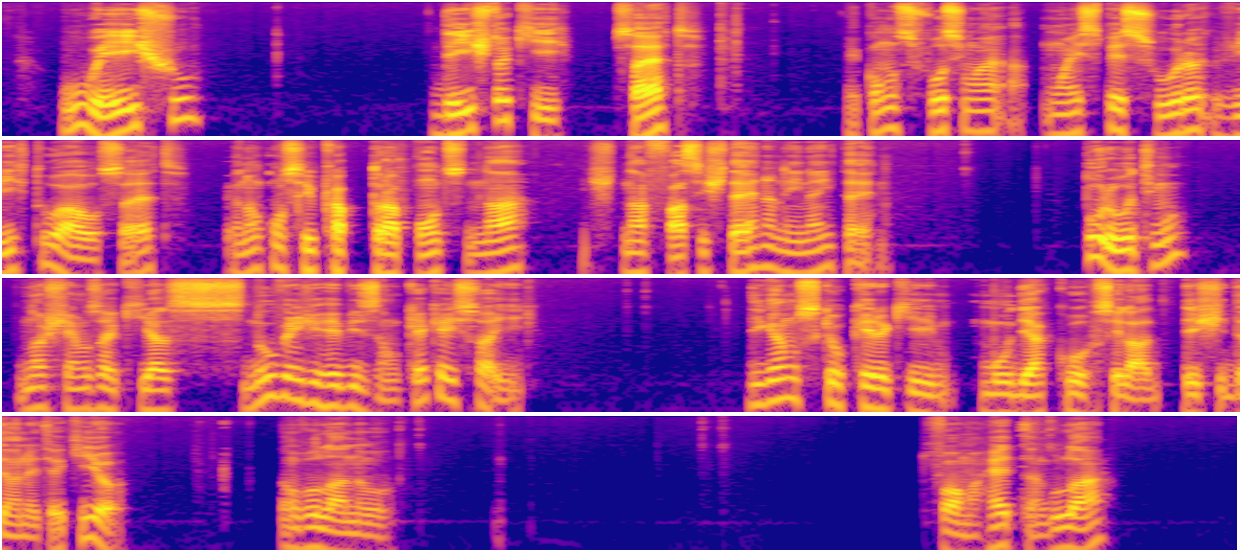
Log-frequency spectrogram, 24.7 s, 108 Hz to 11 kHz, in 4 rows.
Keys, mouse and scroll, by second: 1.2 Escape, 3.5 l, 3.7 Return, 7.4 Escape, 7.6 Escape, 8.0 Return, 15.4 click, 19.6 Escape, 20.4 click, 22.0-23.7 drag.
